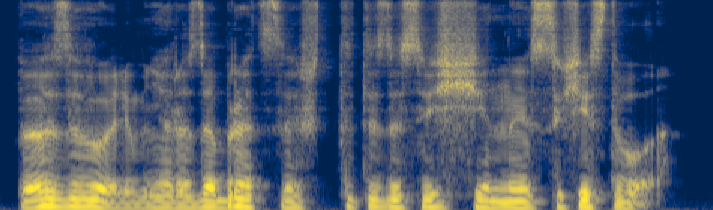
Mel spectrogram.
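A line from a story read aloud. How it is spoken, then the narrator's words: Mutter. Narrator (Russian): пробормотал Джозеф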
